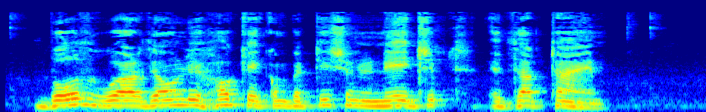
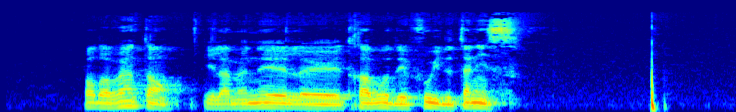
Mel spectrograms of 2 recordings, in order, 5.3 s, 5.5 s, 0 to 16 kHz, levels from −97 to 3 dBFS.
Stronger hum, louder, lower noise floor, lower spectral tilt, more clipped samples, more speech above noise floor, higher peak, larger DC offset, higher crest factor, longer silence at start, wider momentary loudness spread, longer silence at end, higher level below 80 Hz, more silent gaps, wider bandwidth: neither; first, -26 LUFS vs -30 LUFS; second, -62 dBFS vs -82 dBFS; about the same, -5.5 dB/octave vs -5.5 dB/octave; neither; second, 36 dB vs 52 dB; about the same, -10 dBFS vs -10 dBFS; neither; second, 16 dB vs 22 dB; second, 0.25 s vs 0.65 s; first, 14 LU vs 10 LU; first, 0.8 s vs 0.6 s; second, -62 dBFS vs -56 dBFS; neither; about the same, 11.5 kHz vs 11 kHz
